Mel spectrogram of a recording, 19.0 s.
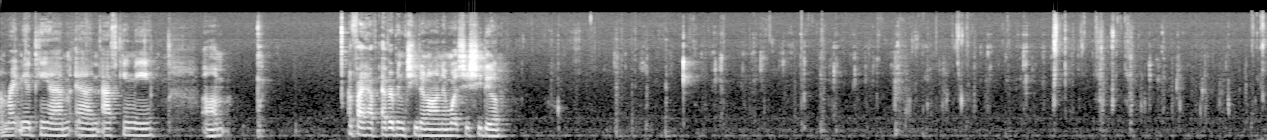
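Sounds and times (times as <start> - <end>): wet chewing: 8.2 - 19.0.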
